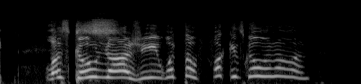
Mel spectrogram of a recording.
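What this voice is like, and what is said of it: Yelling excitedly. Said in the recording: “sorry for yelling”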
